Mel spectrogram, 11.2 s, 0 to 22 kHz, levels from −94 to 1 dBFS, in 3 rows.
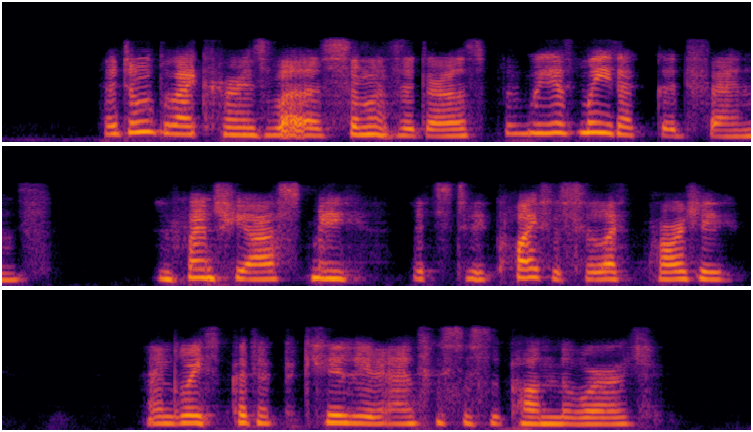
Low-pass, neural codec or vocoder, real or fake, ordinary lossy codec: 7.2 kHz; codec, 24 kHz, 1 kbps, SNAC; fake; Opus, 24 kbps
